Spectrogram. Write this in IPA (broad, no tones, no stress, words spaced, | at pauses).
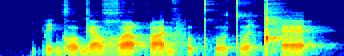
piɡoɡɛɐ̯ ʁʷi qʷɛɡ fɯkʷʰetʷɛǃʰɛ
